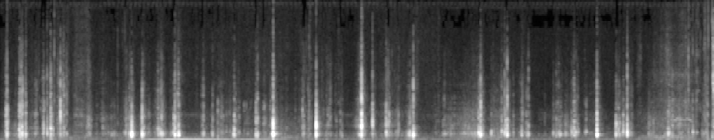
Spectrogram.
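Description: Long nails scratch and flick the soft spiked bristles of a palm-sized purple silicone scalp massager, making a quick, uneven run of short, dry ticks and crisp flicks that die away almost instantly. Between about two and four and a half seconds, a faint low hum sits under the clicks.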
